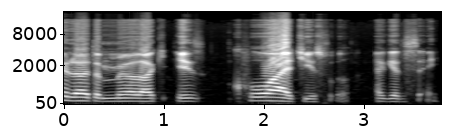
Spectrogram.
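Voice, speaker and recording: Someone speaks at a moderate pace with a French accent. The sound is dry and close, with no echo. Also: man. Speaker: gaming video creator. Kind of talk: casual gameplay commentary.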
